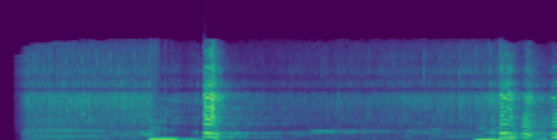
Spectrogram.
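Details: A siamang at Chiba Zoological Park barks vigorously, giving loud, honking barks that rise and break, with a long wavering note between them.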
